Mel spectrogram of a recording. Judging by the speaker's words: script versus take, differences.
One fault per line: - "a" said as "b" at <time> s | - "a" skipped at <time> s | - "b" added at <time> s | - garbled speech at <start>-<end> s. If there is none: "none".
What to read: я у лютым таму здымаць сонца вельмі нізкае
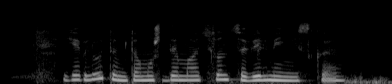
none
